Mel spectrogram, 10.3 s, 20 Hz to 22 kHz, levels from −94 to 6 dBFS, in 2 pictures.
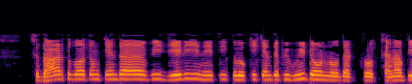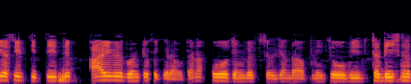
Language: Punjabi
